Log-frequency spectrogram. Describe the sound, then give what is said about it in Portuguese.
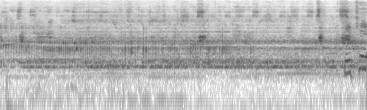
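A moody instrumental music track with layered, sustained tones and a dense ambient texture, playing steadily at moderate volume without pauses, used as background music in games of Call of Cthulhu and Dungeons and Dragons. “Eu tenho até aqui, vou, vou mostrar uma palhinha para vocês de, um, de uma música que eu gosto muito de botar, até em jogos de, de, de Call of Cthulhu, de, de Dungeons and Dragons, digo.”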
